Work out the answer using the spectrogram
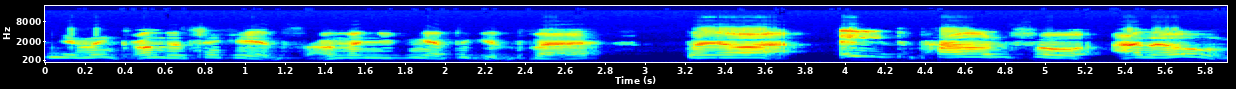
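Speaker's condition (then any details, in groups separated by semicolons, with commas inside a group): Cerebral palsy; wheelchair user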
